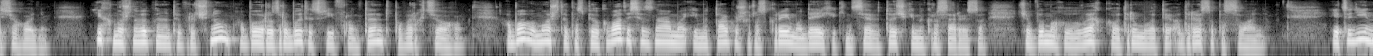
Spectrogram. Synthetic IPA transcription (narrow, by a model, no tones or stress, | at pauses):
sʲɔɦɔdʲnʲi | jixmɔʒnɐʋɪkɔnɐt̪ɪʋɾɔt͡ʃnuɐbɔɾɔzɾɔbɪt̪ɪsʋʲijfɾɔnt̪ɛnt̪pɔʋɛrxt͡sʲɔɦɔɐbɔʋɪmɔʒe̥t̪ɛpɔspʲilˠkʊʋɑt̪ɪsʲɐznɑmɪʔimɪt̪ɑkɔʒrɔskɾɪjemɔd̪ɛjɐkʲikʲinsʲɛʋʲit̪ɔt͡ʃkɪmʲikɾɔsɛrʋʲisʊʃt͡ʃɔbʋɪmɔɦlˠɔlˠɛxkɔːt̪ɾɪmʊʋɐt̪ɪʔɐd̪ɾɛsʊpɔsɪlˠɑnʲːɐit̪sɛdʲijn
